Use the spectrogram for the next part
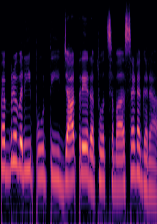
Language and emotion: Kannada, neutral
